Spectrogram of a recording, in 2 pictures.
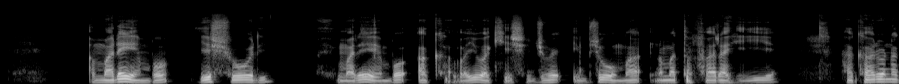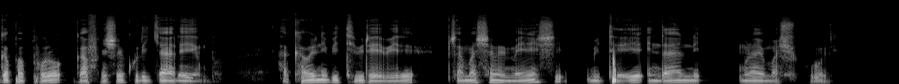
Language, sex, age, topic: Rundi, male, 18-24, education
